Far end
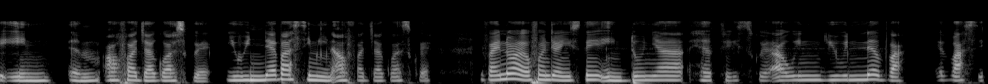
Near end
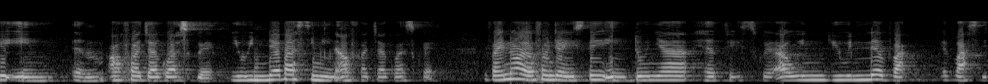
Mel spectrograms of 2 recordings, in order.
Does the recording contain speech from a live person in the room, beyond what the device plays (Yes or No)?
No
